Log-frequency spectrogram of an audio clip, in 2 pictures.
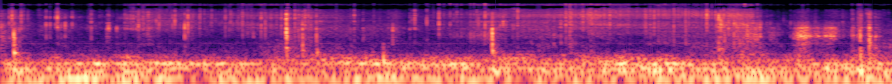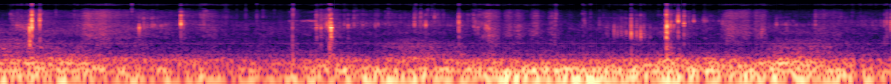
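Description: Thin clear plastic container crinkling and crackling as it is flexed, with scattered sharp clicks. Cured silicone mold peeling away from the container, making a soft tearing sound as it is demolded.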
